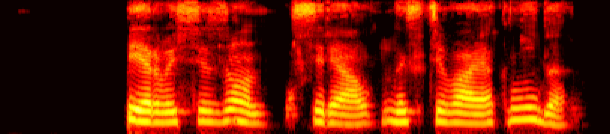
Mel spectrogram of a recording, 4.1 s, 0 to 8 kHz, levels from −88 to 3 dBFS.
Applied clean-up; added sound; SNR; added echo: neural mask model Resemble Enhance denoiser.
